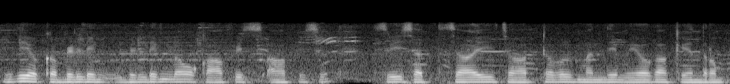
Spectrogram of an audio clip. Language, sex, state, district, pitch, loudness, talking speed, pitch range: Telugu, male, Andhra Pradesh, Sri Satya Sai, 110 Hz, -16 LUFS, 130 wpm, 105-115 Hz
